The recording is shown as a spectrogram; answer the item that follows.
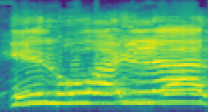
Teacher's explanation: ان حمزہ کو خوب ظاہر کر کے پڑھیں گے کیونکہ یہ الف نہیں حمزہ ہے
